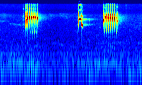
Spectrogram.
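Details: Javan tesia song: three short, very high phrases, two of them rapid buzzy trills of about eight notes each, separated by a brief descending chip, in a quiet background.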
